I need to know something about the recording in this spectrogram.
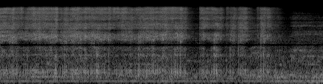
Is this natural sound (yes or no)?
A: no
